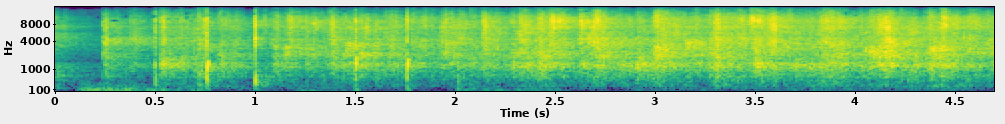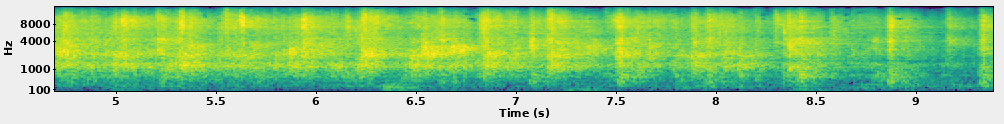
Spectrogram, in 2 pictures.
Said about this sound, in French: Veuillez lui, veuillez, veuillez la regarder. Et l'applaudir.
